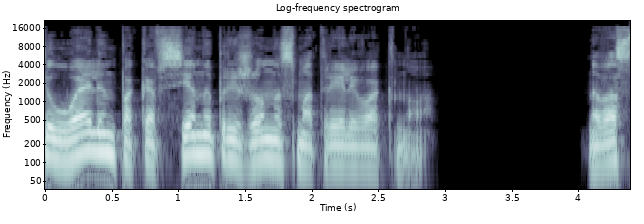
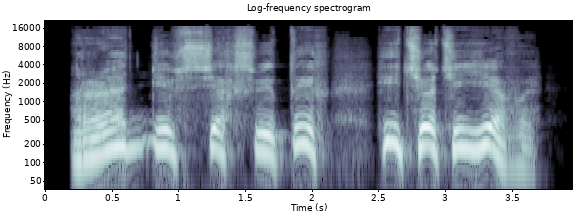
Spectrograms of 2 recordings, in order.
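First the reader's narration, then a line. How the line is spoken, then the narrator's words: Loud exhale. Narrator (Russian): шумно выдохнул он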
